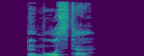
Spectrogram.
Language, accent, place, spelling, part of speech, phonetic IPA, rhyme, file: German, Germany, Berlin, bemooster, adjective, [bəˈmoːstɐ], -oːstɐ, De-bemooster.ogg
- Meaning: 1. comparative degree of bemoost 2. inflection of bemoost: strong/mixed nominative masculine singular 3. inflection of bemoost: strong genitive/dative feminine singular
